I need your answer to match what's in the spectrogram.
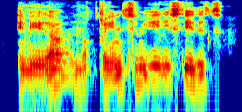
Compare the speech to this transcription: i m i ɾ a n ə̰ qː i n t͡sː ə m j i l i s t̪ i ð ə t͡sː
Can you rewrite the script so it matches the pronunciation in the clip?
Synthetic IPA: i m i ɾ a n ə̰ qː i n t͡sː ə m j i l i s t̪ i ð ə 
